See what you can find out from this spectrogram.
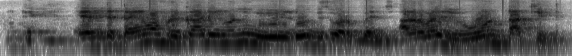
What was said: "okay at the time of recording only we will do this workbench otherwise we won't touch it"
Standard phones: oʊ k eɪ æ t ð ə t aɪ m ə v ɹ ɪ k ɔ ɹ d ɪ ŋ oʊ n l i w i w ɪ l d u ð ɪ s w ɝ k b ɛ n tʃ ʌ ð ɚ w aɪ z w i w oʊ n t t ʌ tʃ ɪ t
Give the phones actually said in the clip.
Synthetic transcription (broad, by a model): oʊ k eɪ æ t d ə t aɪ m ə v ɹ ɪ k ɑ ɹ d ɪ ŋ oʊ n i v i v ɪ l d u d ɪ s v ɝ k b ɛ n s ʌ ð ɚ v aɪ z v i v oʊ n t t ʌ tʃ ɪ t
